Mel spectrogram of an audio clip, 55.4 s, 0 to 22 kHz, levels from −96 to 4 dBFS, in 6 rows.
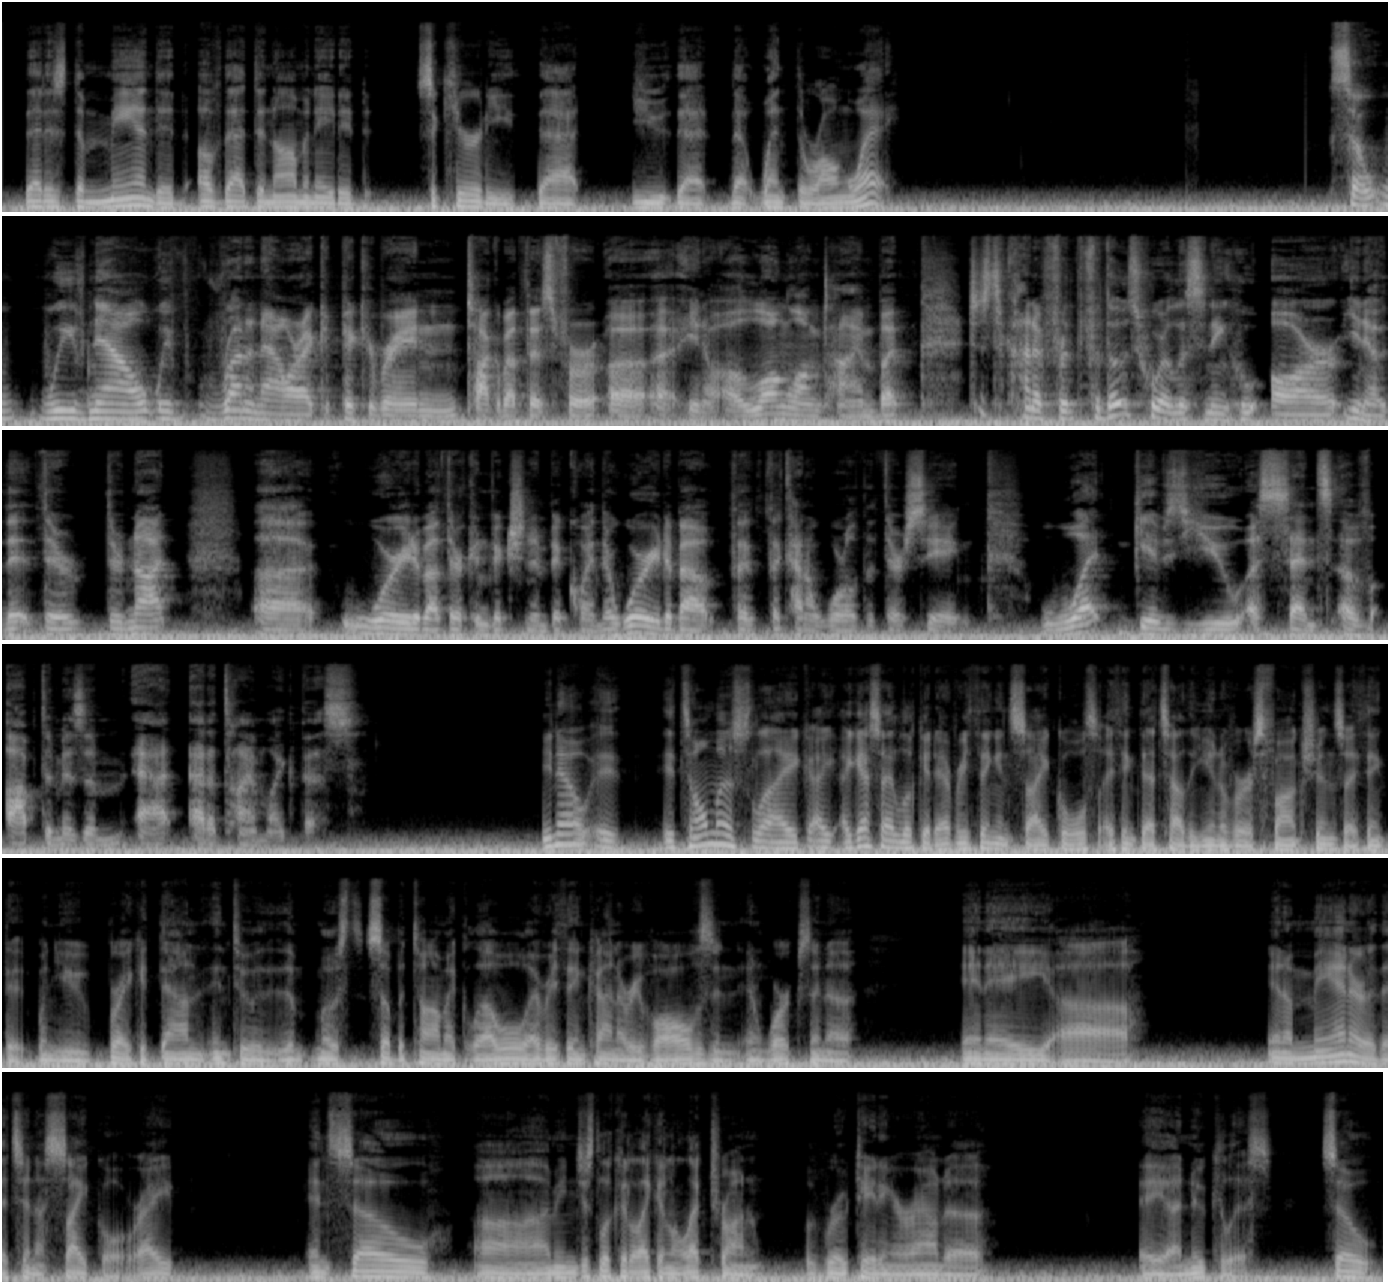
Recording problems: low rumble; noticeable; throughout; 20 dB below the speech

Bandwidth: 14.5 kHz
